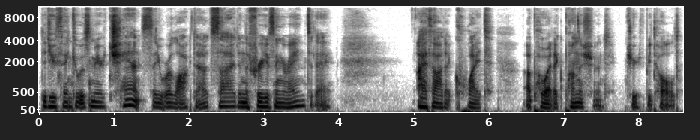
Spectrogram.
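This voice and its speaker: A man's voice: fairly low pitch, fairly even intonation, normal speed, a little mellow, close to an everyday voice. A man playing a possessive, cruel yet doting male emperor in an audio roleplay, speaking in a silky, condescending way that often drops to a whisper. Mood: gloating.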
